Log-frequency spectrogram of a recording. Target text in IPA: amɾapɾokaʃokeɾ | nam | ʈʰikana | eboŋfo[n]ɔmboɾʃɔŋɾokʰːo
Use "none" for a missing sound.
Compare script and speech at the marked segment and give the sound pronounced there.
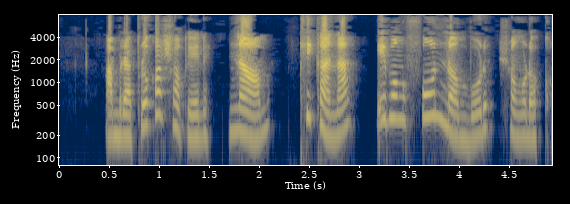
nː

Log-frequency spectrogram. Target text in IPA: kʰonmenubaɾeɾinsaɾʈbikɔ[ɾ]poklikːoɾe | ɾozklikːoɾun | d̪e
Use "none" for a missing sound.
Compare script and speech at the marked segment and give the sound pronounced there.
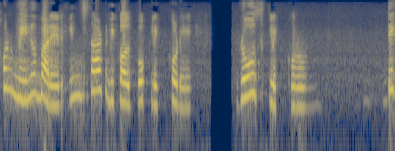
l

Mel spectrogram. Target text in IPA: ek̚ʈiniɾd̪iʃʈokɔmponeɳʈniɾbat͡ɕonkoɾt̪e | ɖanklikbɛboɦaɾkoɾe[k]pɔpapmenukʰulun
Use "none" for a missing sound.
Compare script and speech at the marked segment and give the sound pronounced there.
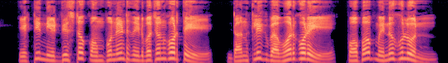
none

